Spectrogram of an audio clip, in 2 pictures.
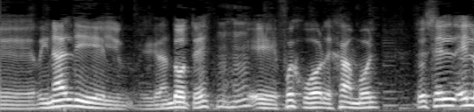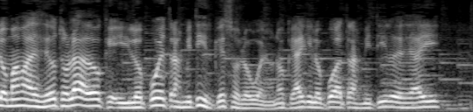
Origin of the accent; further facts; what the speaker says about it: Argentina; Sí, bueno, somos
